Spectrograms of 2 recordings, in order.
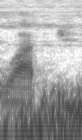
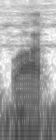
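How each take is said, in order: First: The word begins with a W sound. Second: The word begins with a V sound. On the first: This is how it is said in Thailand. "in Thailand it's a W sound" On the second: This is how it is said in Laos. "Laos, it's more of a V sound"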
